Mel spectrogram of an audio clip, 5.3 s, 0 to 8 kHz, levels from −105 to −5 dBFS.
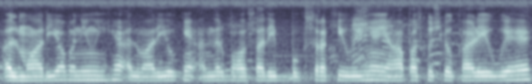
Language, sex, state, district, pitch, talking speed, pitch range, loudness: Hindi, male, Madhya Pradesh, Umaria, 150 Hz, 225 wpm, 145-155 Hz, -19 LUFS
